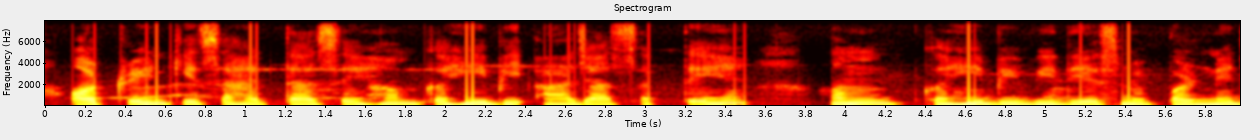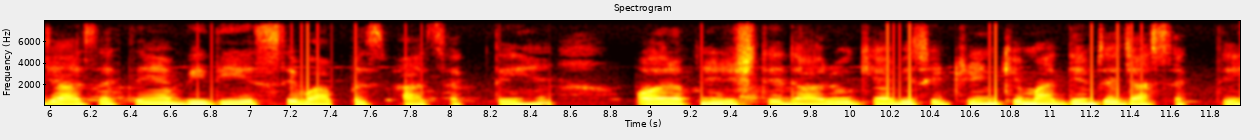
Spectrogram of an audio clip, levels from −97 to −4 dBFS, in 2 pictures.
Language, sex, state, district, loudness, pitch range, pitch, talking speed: Hindi, female, Uttar Pradesh, Varanasi, -18 LUFS, 220-245 Hz, 230 Hz, 200 wpm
